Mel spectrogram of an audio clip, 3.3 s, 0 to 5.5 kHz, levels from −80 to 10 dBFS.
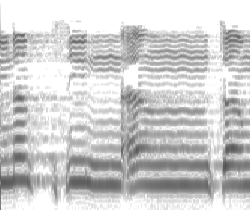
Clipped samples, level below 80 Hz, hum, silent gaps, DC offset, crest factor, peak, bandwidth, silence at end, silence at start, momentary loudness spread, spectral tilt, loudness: under 0.1%; -82 dBFS; none; none; under 0.1%; 16 dB; -10 dBFS; 4.5 kHz; 0 s; 0 s; 8 LU; -7.5 dB/octave; -27 LUFS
